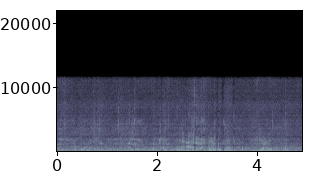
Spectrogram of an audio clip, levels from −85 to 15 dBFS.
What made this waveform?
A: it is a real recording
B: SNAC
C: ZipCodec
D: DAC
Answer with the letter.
B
